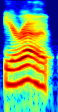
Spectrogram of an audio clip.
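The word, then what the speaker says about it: Eira: So I have really been enjoying the song Out of the Shadows by Ellie Ira, E-I-R-A is how you say their last name.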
